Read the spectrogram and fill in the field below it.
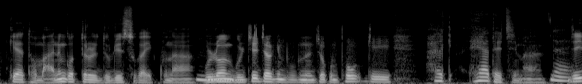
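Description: From about 2.48 to 3.95 s there's a Bluetooth SBC bit pool drop: the treble dulls and gritty noise creeps into the speech, which points to the bit pool falling from 28 to around 6, roughly 60 kbps.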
